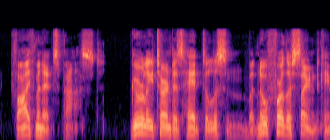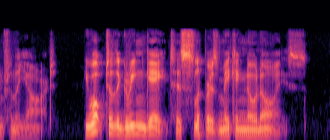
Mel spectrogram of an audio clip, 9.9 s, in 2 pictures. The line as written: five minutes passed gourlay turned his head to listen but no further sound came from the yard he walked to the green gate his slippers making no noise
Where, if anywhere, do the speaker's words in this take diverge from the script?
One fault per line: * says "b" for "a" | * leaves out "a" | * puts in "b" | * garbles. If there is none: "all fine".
all fine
